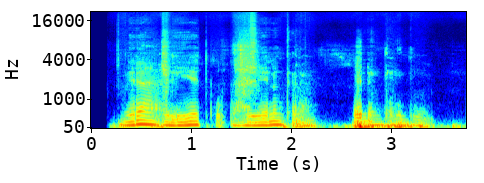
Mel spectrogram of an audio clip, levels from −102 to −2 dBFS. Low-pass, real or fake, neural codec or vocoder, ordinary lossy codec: none; fake; codec, 44.1 kHz, 3.4 kbps, Pupu-Codec; none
